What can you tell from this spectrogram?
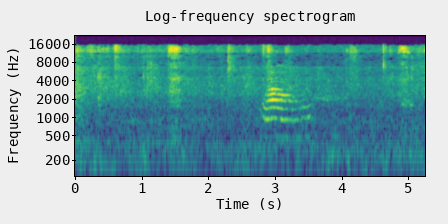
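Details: Domestic cat in a city giving a single soft meow that rises then falls in pitch, faint over a steady background hiss with low indoor rumble.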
